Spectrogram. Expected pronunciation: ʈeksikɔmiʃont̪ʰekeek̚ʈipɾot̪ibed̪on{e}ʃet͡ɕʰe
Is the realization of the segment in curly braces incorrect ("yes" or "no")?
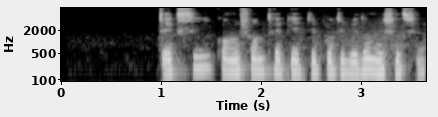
no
